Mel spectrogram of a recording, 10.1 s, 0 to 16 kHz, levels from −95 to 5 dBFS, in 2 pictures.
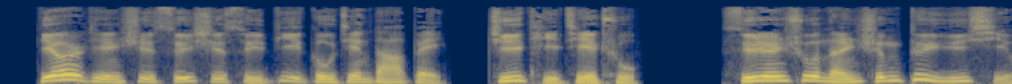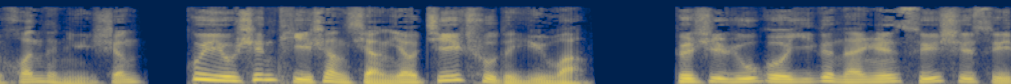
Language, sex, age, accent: Chinese, male, 30-49, native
